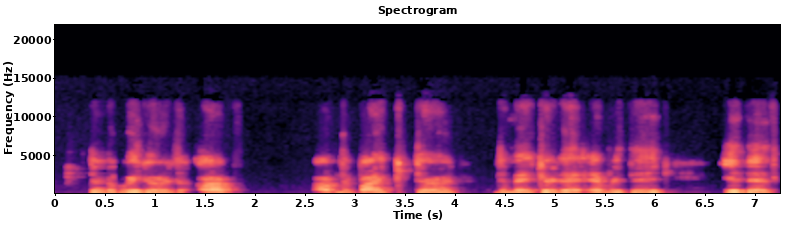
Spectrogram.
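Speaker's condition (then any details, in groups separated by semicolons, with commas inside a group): Spastic quadriplegic cerebral palsy; drinking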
